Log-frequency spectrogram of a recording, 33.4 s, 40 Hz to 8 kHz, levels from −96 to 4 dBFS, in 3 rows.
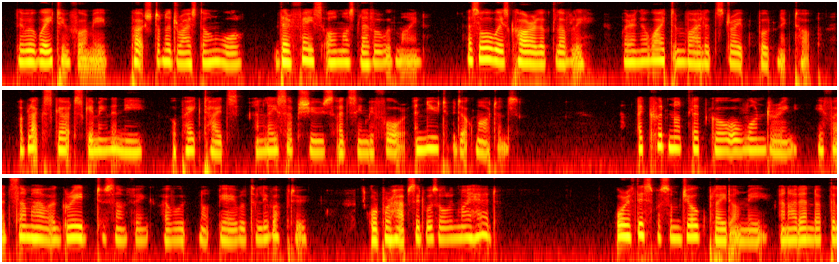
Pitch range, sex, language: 160-190 Hz, female, English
